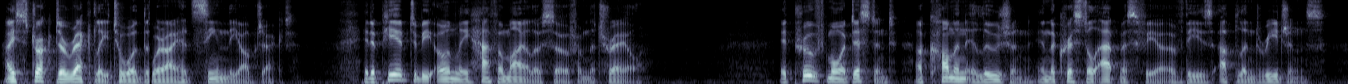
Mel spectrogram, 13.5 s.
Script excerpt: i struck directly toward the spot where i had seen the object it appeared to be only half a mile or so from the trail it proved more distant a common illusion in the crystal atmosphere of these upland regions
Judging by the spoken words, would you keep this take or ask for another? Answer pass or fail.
fail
